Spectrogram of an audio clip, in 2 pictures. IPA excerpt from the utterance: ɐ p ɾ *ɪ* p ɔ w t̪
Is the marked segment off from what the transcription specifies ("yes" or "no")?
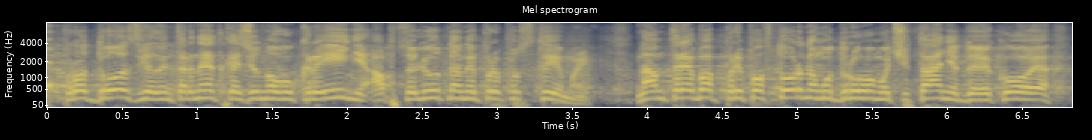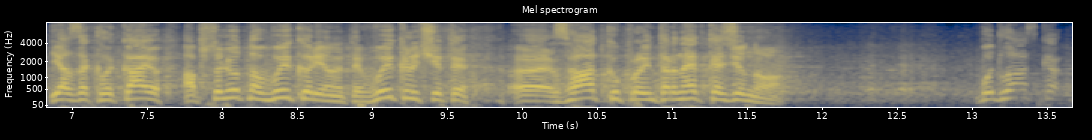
no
